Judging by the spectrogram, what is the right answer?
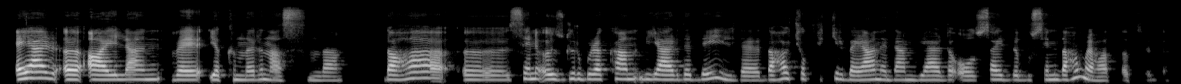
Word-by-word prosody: Eğer, 285 +2 +7
ııı, 225 -1 +8
ailen 225 +1 +4
ve 210 -1 +3
yakınların 215 +1 -3
aslında 190 0 -6 0.4
daha, 270 +7 +3 0.2
ııı, 210 -1 -4
seni 250 +4 -3
özgür 235 +2 -3
bırakan 240 +1 0
bir 235 - -5
yerde 220 -1 0
değil 240 -5 -4
de 190 -1 -4
daha 255 +5 -1
çok 250 -2 -11
fikir 245 -5 -11
beyan 215 +2 +1
eden 205 -1 -6
bir - - -14
yerde 205 +1 -3
olsaydı 200 +1 -6
bu - - -15
seni 215 +2 -5
daha 220 +9 -1
mı 335 - -1
rahatlatırdı? 180 +2 -9
220 Hz, 140 wpm, -21 LUFS, 210-235 Hz, 0.4 s, ııı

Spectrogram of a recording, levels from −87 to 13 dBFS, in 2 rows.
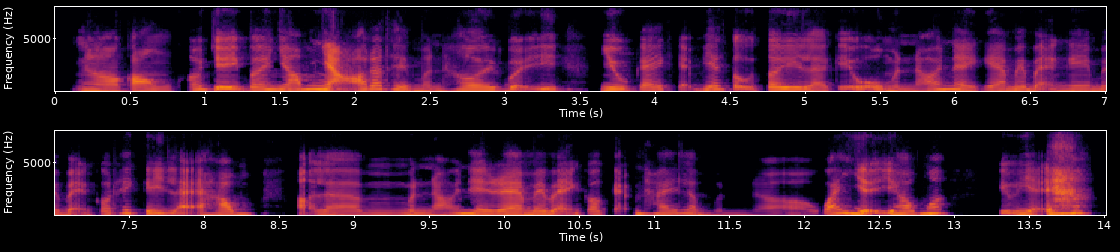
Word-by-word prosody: Ờ, 185 -3 0
còn 165 -2 +2
nói 235 +2 -2
chuyện 145 +1 +5
với 250 +2 +1
nhóm 250 +4 +2
nhỏ 250 -2 +7
đó 290 +1 +1
thì 260 -7 -2
mình 170 -3 -5
hơi 215 +3 0
bị 175 -3 -3 0.3
nhiều 190 -3 +2
cái 220 +8 -3
cảm - - -9
giác 270 +3 -2
tự - - -2
ti 220 -2 +4
là, 180 -5 -2
kiểu, - - -4
"Ồ! - - -1
Mình 165 -1 -5
nói 200 +8 -3
này 255 - 0
ra 190 +2 -2
mấy 240 +3 -2
bạn 190 -4 -5
nghe 200 +1 -4
mấy 210 - -5
bạn 200 -4 -5
có 235 +7 -6
thấy 290 0 -3
kỳ 170 -7 +1
lạ 155 - 0
hông?", 215 -1 0 0.3
hoặc - - -3
là 160 -3 -4
"Mình 160 +1 -6
nói 175 +8 -4
này 220 -10 +3
ra 190 +1 +4
mấy 225 +4 +1
bạn 220 - -1
có 220 +2 -5
cảm - - -8
thấy 240 +2 -3
là 260 -4 -4
mình, 155 -3 -12
ờ, 150 0 -11
quái 315 - +3
dị 230 -3 +5
hông?" 245 +2 +2
á, 285 - +5 0.4
kiểu 405 -1 -4
vậy 235 -2 +1
á. 270 +9 +8
210 Hz, 240 wpm, -24 LUFS, 175-240 Hz, 0.4 s, á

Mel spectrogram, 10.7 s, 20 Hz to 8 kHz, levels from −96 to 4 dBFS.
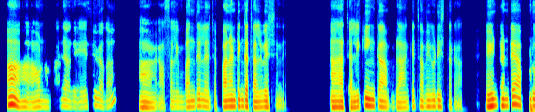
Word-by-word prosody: ఆ! - - +8 0.3
ఆ! - - -2 0.2
అవును. 115 0 -5 0.2
అదే, 130 +1 -10
అదే. 110 -1 -13 0.2
ఏసీ 120 +7 -11
కదా! 115 0 -11 0.6
ఆ! - - +2 0.4
అసల 115 +6 -10
ఇబ్బందే 115 +4 -3
లేదు 110 -3 -4
చెప్పాలంటే 120 +3 +1
ఇంకా 125 -1 +5
చలివేసింది. 110 0 -2 1.0
ఆ - - +5 0.3
చలికింకా 120 +3 +3 0.3
బ్లాంకెట్స్ 105 +4 -6
అవి 120 +1 -4
కూడా 125 0 -1
ఇస్తారుగా 110 -3 -13 0.6
ఏంటంటే, 135 +2 +4
అప్పుడు 135 0 -1
115 Hz, 125 wpm, -21 LUFS, 110-125 Hz, 1.0 s, ఆ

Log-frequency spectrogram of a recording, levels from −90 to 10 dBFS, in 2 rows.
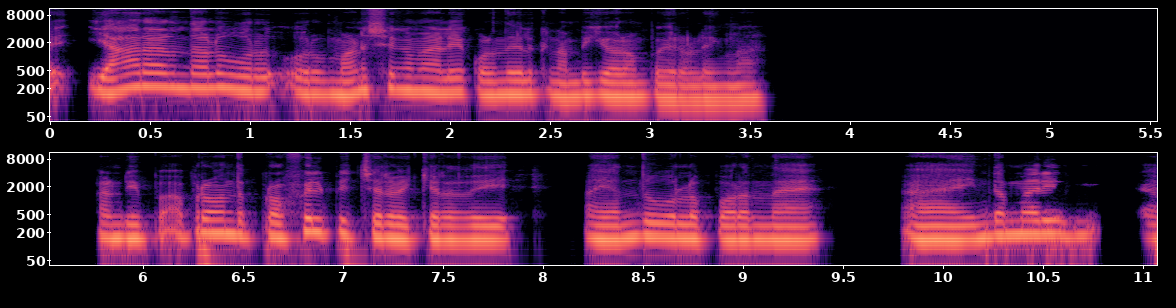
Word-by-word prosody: அ - - -3 0.3
யாரா 215 +6 +2
இருந்தாலும் 205 -1 0
ஒரு 180 -1 +1 0.2
ஒரு 155 -1 -1
மனுசங்க 180 +4 -1
மேலேயே 170 0 +1
கொழந்தைகளுக்கு 150 0 -1
நம்பிக்கை 145 +2 -1
வராம 135 0 0
போய்ரும் 120 -2 -2
இல்லைங்களா? 115 +1 -2 2.3
கண்டிப்பா. 155 -1 0
அப்புறம் 190 +3 +2
அந்த 180 -2 +2
புரொஃபைல் 175 +4 +2
பிக்சர் 160 -3 +1
வக்கிறது, 140 -1 0 0.5
நான் 145 -2 +1
எந்த 160 +3 0
ஊர்ல 155 -1 +3
பொறந்தேன்? 140 -1 +1 0.5
அ - - +2 0.3
இந்த 160 +3 +2
மாரி 185 0 +4
வி 175 - -4 0.3
அ, - - -2
155 Hz, 145 wpm, -22 LUFS, 140-180 Hz, 2.3 s, மாரி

